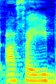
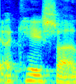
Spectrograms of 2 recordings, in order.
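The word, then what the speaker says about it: açaí: I am so impressed with the way you just pronounced acai. It's Did I get it right? – Years. Yeah, I still look at it and I say acacia and then my kids laugh at it.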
